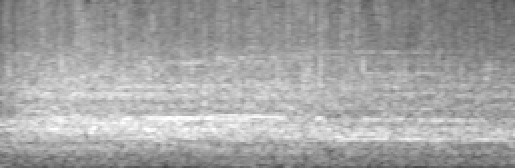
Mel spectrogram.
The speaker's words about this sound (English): would you believe it, that crowd of sorry souls and goons actually applauded.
